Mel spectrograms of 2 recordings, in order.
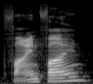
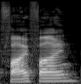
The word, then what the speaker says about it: FiFine: me how to pronounce the company name which is fine fine apparently though it looks like fi fine and also making sure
